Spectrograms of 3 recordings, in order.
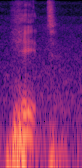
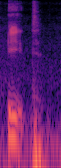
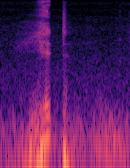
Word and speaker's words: heat: professional uh announcing and remember it's heat not itat heat thank you pres Philip is you know has is a pentalingual and speaks all languages very well but sometimes the the French pronunciation of the AG catches up with him so In the Heat of the Moment he call it itat of the moment so just remember it's hit and yeah and you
